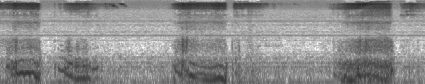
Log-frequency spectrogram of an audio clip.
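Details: Dog snoring in sleep: slow, rhythmic, grumbling, buzzy snores, about three breaths in eight seconds, over a steady background hiss.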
